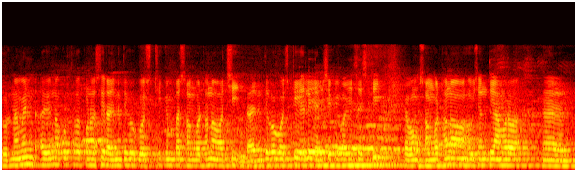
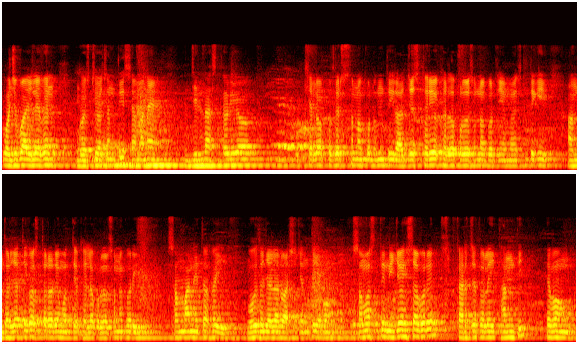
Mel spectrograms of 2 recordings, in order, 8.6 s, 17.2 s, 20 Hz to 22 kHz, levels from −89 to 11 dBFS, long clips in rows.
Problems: constant background noise, continuous background conversations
